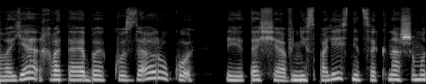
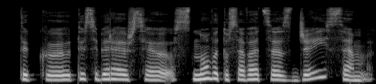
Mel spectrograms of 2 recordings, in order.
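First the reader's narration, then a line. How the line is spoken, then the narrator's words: Plain question. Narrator (Russian): спросил я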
